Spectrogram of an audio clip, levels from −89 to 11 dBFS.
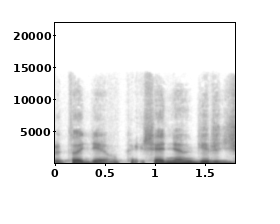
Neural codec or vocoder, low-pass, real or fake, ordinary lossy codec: autoencoder, 48 kHz, 32 numbers a frame, DAC-VAE, trained on Japanese speech; 14.4 kHz; fake; MP3, 96 kbps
